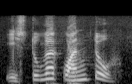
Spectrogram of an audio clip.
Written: Estunga Quanto

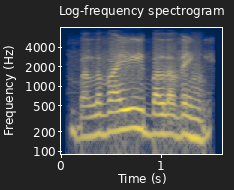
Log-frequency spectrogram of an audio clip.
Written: Bala vai vem

